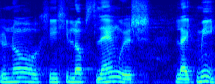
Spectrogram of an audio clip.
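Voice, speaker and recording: Speaking fairly slowly with a Mexican accent, a man uses a fairly high pitch and a monotone, flat intonation. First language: Spanish. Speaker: English learner vlogger. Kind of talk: casual vlog talk to camera. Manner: halting, many restarts.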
